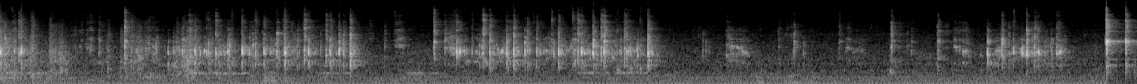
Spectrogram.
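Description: A spoon stirring a baking soda and green tea mixture in a bowl, giving rapid, repeated clinking and scraping strokes that come in bursts, close and fairly loud, with no talking.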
